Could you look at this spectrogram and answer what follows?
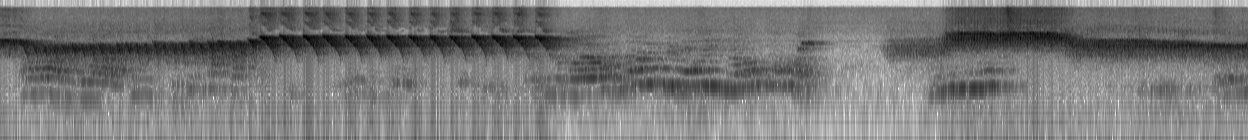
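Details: Canary song: a high sustained trill, then a fast run of rapidly repeated notes about six times a second, then a quieter rolling passage and a brief pause before another bright steady trill, with faint lower warbles underneath.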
